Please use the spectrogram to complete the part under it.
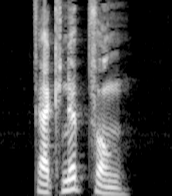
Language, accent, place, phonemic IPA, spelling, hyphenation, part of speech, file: German, Germany, Berlin, /fɛʁˈknʏpfʊŋ/, Verknüpfung, Ver‧knüp‧fung, noun, De-Verknüpfung.ogg
- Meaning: 1. link (element of a chain) 2. link, shortcut 3. connection 4. operation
